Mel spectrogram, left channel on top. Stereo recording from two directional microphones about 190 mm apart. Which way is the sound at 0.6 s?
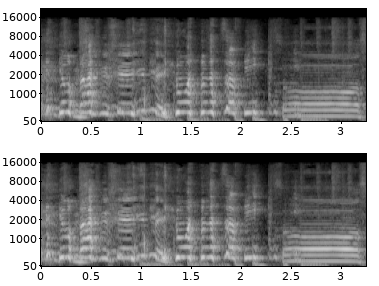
5° right (ahead or behind).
